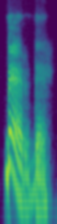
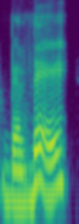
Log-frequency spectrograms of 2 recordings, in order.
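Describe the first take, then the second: First: "verde" punched on the first syllable, VER-de; correct penultimate stress. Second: "verde" stressed on the final "de", drawn out; wrong stress on last syllable. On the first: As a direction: hit "ver" hard and let "de" fall. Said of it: "it's verde". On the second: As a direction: misplace the punch onto the end of "verde", ber-DEH. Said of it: "It's not verde". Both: Shown as a demonstration.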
